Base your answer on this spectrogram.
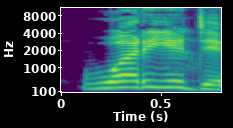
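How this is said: The words are run together smoothly.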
